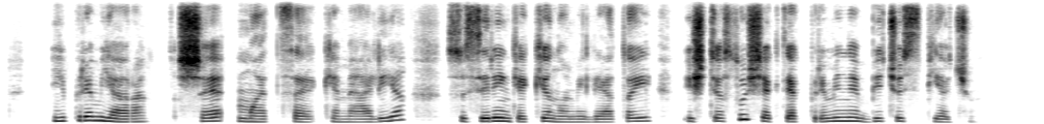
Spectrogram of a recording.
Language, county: Lithuanian, Utena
